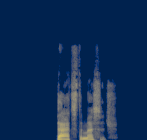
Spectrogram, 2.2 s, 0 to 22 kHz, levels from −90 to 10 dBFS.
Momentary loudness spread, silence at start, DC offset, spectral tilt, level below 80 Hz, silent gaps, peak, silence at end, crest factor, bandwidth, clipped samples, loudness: 9 LU; 0.85 s; under 0.1%; -4.5 dB/octave; -68 dBFS; none; -2 dBFS; 0.55 s; 22 dB; 15 kHz; under 0.1%; -19 LUFS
